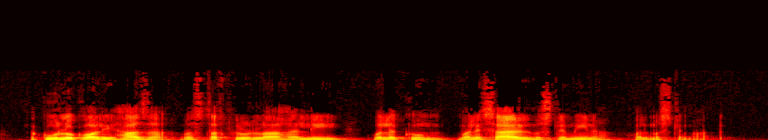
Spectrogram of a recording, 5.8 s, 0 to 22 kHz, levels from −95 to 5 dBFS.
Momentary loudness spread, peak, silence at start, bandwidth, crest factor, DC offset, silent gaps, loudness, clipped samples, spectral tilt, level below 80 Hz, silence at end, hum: 13 LU; -10 dBFS; 0.25 s; 10 kHz; 20 dB; under 0.1%; none; -29 LUFS; under 0.1%; -8 dB/octave; -50 dBFS; 0.5 s; none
